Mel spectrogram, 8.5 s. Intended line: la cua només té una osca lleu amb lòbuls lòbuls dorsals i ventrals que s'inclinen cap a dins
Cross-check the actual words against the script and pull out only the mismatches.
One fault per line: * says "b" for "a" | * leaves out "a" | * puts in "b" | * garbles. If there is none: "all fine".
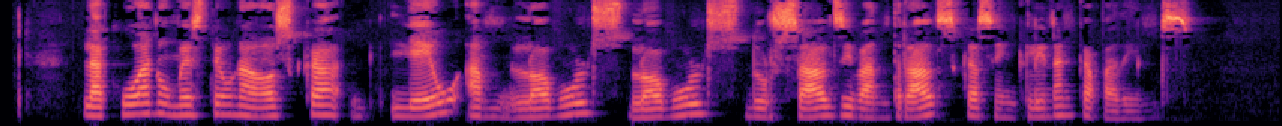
all fine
